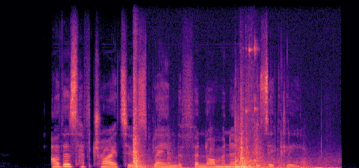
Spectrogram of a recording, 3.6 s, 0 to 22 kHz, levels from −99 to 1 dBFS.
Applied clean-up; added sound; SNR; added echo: none; Truck; -2 dB; none.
